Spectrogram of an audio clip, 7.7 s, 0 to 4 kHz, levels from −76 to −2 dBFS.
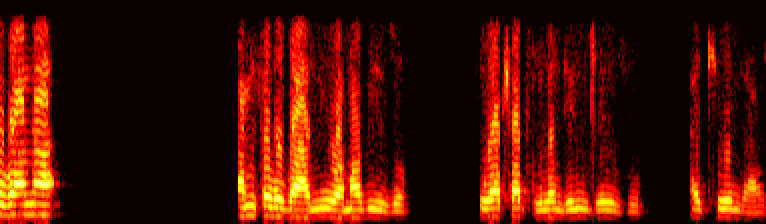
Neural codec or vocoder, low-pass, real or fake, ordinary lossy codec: none; 3.6 kHz; real; none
